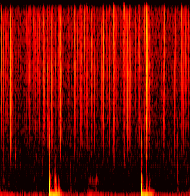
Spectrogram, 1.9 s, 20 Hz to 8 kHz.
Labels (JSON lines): {"label": "biophony, double pulse", "recorder": "SoundTrap 300"}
